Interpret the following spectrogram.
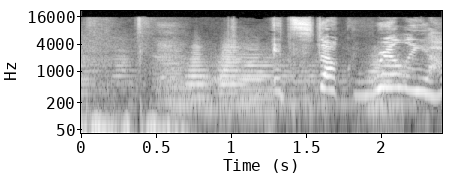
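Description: Background music with held brass notes, trombone-like, in a dramatic sting.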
